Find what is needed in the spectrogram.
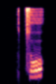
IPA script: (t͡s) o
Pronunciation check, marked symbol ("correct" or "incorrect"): correct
